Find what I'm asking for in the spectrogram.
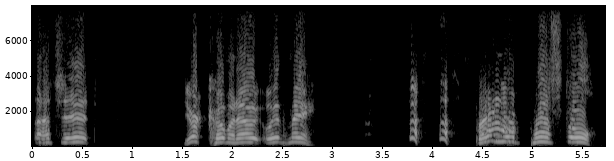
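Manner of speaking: high put-on character voice; high, put-on voice for a teasing relative. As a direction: play the figure in a high voice.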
